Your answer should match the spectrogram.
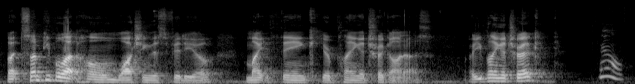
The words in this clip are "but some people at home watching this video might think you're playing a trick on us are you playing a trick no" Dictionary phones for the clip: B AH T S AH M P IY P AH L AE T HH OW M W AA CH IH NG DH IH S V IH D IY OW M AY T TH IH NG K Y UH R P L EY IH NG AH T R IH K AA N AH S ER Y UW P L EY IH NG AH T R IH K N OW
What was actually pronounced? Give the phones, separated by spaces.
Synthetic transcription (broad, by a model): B AH T S AH M P IY P L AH T HH OW M W AA CH IH NG DH IH S V IH D IY OW M AY T TH IH NG K Y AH R P L EY IH NG AH T R IH K N AH S ER Y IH P L EY IH NG AH T R IH K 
